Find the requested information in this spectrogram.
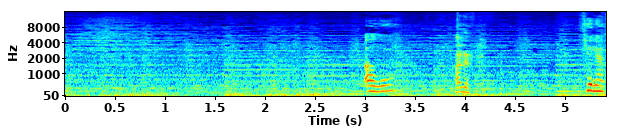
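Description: Three abrupt, harsh acted coughs over background music, portraying coughing during an asthma attack.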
